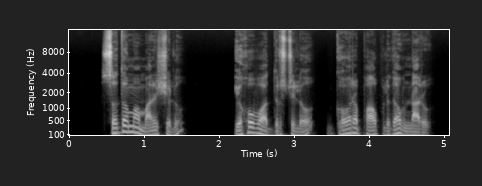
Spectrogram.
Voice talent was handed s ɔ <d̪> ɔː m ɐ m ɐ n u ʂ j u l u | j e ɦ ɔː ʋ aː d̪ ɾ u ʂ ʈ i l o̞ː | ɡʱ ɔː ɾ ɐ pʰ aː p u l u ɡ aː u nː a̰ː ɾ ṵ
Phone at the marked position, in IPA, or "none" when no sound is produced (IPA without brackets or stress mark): d̪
